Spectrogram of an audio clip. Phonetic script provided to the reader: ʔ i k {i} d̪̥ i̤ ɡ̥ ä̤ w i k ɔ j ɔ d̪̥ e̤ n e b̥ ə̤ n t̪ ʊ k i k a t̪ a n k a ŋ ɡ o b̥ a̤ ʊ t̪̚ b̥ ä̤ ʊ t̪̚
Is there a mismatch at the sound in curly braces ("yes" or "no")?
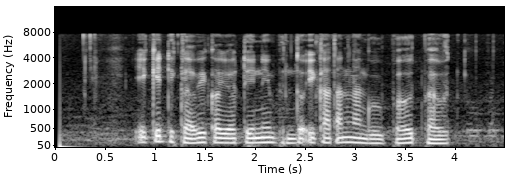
no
